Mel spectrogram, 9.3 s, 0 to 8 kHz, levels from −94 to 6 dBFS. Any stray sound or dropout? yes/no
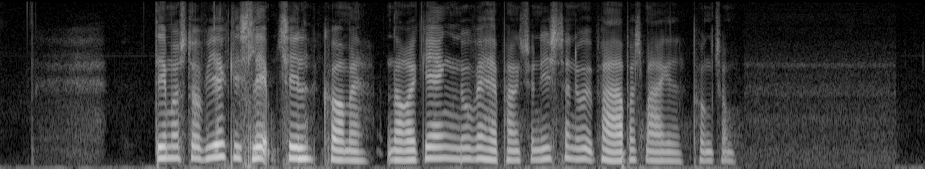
no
